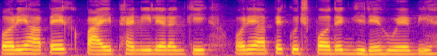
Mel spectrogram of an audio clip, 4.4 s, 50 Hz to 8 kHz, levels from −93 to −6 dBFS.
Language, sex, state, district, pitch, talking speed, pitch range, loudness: Hindi, female, Gujarat, Valsad, 195 Hz, 245 wpm, 190-200 Hz, -15 LUFS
